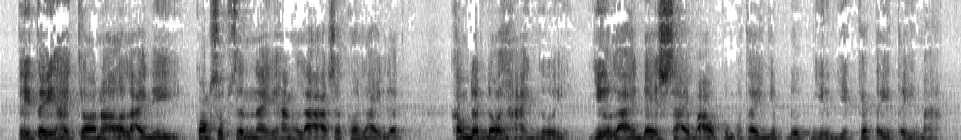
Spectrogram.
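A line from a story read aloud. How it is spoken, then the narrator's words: Laughing. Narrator (Vietnamese): Thùng Quánh bật cười nói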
